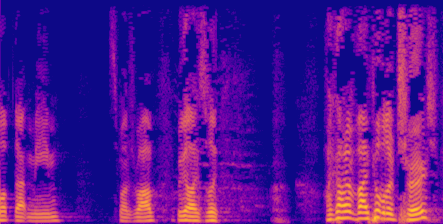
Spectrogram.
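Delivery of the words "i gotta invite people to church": mock panic. Panicked student after being told to invite.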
